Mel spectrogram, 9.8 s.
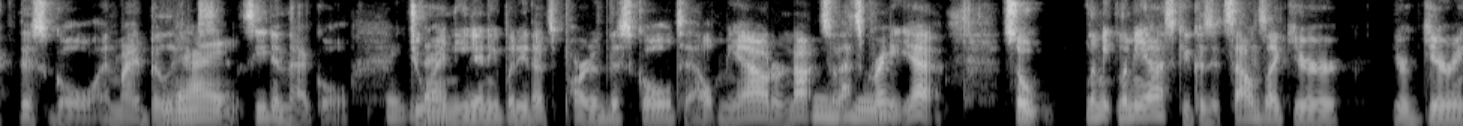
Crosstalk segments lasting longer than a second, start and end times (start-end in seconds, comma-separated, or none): none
